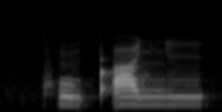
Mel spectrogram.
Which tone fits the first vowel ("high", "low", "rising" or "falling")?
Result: low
